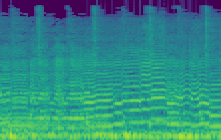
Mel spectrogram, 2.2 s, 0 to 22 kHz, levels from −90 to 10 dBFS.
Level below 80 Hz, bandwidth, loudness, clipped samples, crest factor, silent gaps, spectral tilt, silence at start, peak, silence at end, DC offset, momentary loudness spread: -14 dBFS; 19 kHz; -10 LUFS; 0.2%; 8 dB; none; -5 dB/octave; 0 s; 0 dBFS; 0 s; under 0.1%; 2 LU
